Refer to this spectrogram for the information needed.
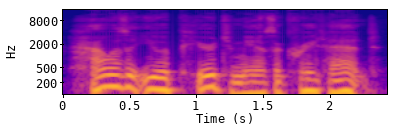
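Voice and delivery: high, loud, puzzled question; bewildered. A narrator's reading. Dorothy questioning Oz about the head, bewildered voice. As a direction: ask it loudly, at a loss. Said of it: "in a bewilderment".

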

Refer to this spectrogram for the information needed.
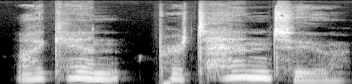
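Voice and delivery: usual speaking voice

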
